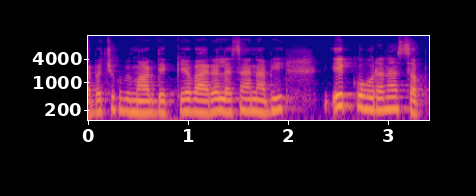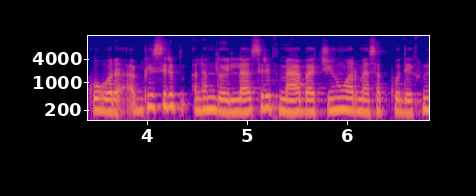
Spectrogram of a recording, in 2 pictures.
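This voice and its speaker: A middle-aged woman from India chats on in a loose, rambling voice-over while she cooks at home. Her pitch sits in an ordinary middle range, and she drifts from kitchen talk into earnest, faith-filled advice. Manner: chatty, rambling, warm-hearted advice with religious phrases. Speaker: family vlogger and mother. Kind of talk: casual voice-over while cooking.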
